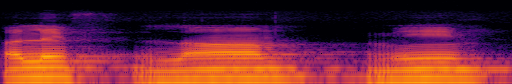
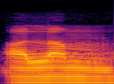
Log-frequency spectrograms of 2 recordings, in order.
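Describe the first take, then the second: First: Each letter name is said separately. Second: The letters are joined into one word. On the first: The speaker calls it right. "ऐसे हर्फ जो टुकड़े टुकड़े करके पढ़ने हैं" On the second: The speaker calls it wrong. "इनको आप मिला के नहीं पढ़ सकते, अलम या ऐसे नहीं पढ़ सकते"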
